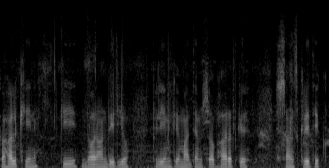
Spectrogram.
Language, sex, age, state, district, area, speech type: Maithili, male, 18-30, Bihar, Muzaffarpur, rural, spontaneous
